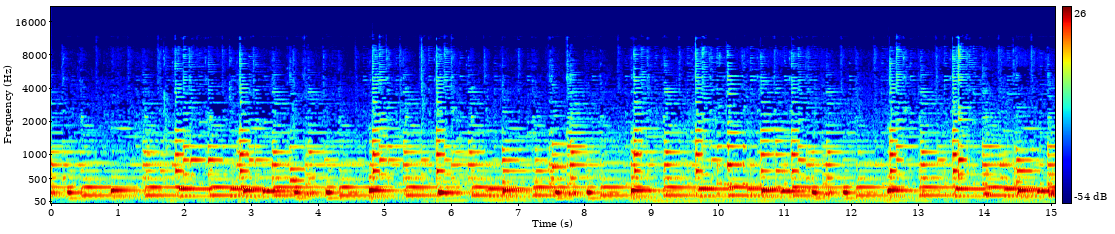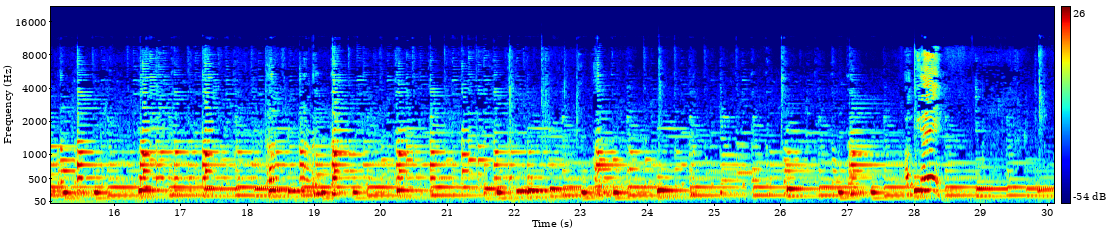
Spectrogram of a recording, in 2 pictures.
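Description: A kamalen n'goni, a West African calabash harp with fishing-line strings, and a banjo playing a tune together with continuous plucked notes.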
